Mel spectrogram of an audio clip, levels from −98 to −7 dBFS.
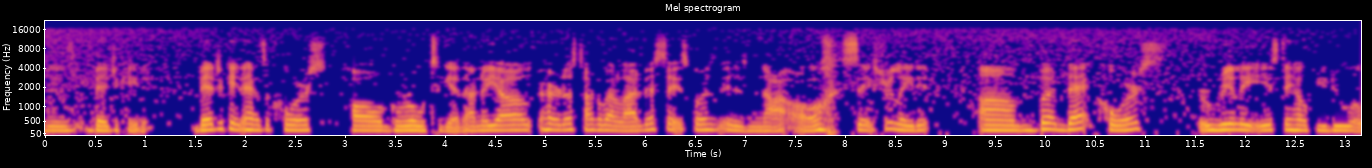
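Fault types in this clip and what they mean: overdone noise removal: Noise reduction pushed too hard on a noisy speech recording, running across the whole clip. Any frequency band the processor judges to be near its noise estimate gets pulled far down or switched off, so the background collapses into near silence dotted with twinkling specks, and softer parts of the voice are removed with the noise. Plain low-bitrate coding smears the sound with swirling artefacts but leaves the background hiss in place. Here it is gated away.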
